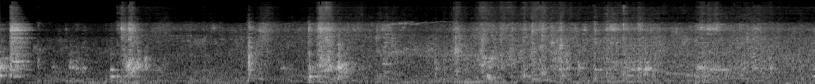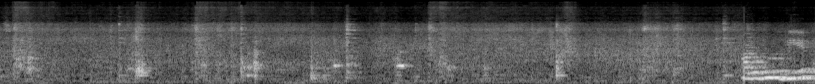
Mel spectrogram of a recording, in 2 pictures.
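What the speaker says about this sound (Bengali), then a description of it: "আলুগুলো দিয়ে খুব ভালো করে সবকিছু মিশিয়ে নিচ্ছি।" Fried potatoes being stirred into a desi chicken curry in a pan, with steady scraping and clattering of a spatula against metal throughout, close and moderately loud, a faint sizzle beneath and a voice talking over it.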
